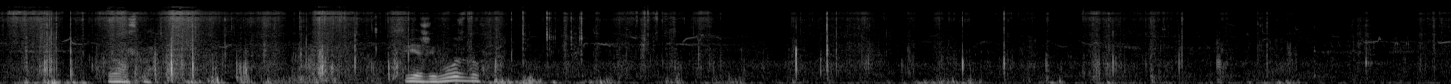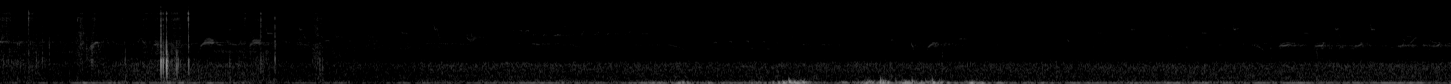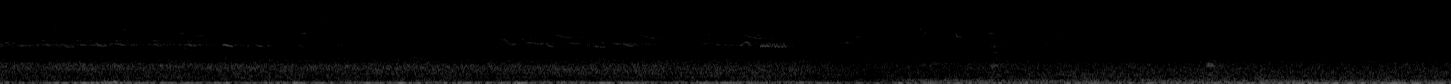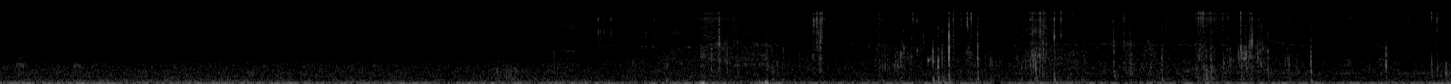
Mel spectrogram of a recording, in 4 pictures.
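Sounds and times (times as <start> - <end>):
steady outdoor hiss: 0.0 - 4.9
songbirds chirping and whistling: 0.0 - 58.0.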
